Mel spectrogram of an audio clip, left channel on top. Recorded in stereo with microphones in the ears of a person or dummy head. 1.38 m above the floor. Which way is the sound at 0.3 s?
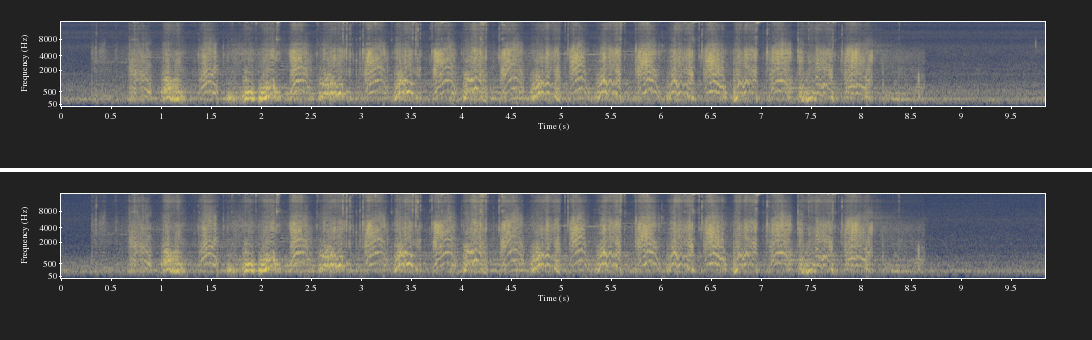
5° right (ahead or behind).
